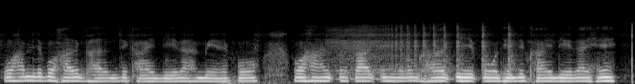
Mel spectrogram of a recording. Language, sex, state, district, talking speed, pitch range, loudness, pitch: Hindi, male, Madhya Pradesh, Katni, 160 wpm, 150-165 Hz, -15 LUFS, 155 Hz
